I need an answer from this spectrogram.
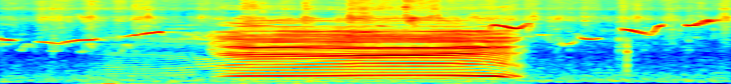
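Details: Tame cows roaming a road looking for food; one steady, level, strongly harmonic moo of about one and a half seconds, with thin bird chirps around it.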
